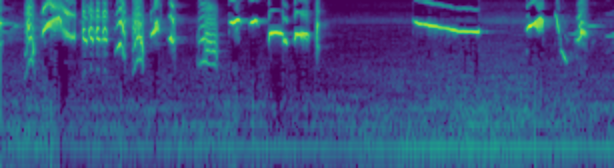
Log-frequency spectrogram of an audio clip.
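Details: Oriental magpie-robin decoy bird in hard, fiery song: rapid series of loud sharp chirps and trills, short whistled phrases, a long falling whistle, then more chirps.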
